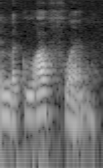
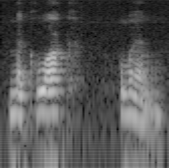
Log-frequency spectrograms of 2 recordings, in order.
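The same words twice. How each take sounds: First: The middle of the name has an F sound. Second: The middle of the name has no F sound. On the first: "They'll say McLaughlin with an uh, like an F in there" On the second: "it's Scottish. So you say McLaughlin"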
